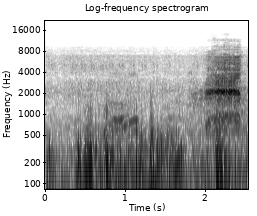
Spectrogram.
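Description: Lambs and sheep at the Mashtağa livestock bazaar in Azerbaijan give a short, nasal bleat near the end, over crowd murmur and a trader's voice calling prices.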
